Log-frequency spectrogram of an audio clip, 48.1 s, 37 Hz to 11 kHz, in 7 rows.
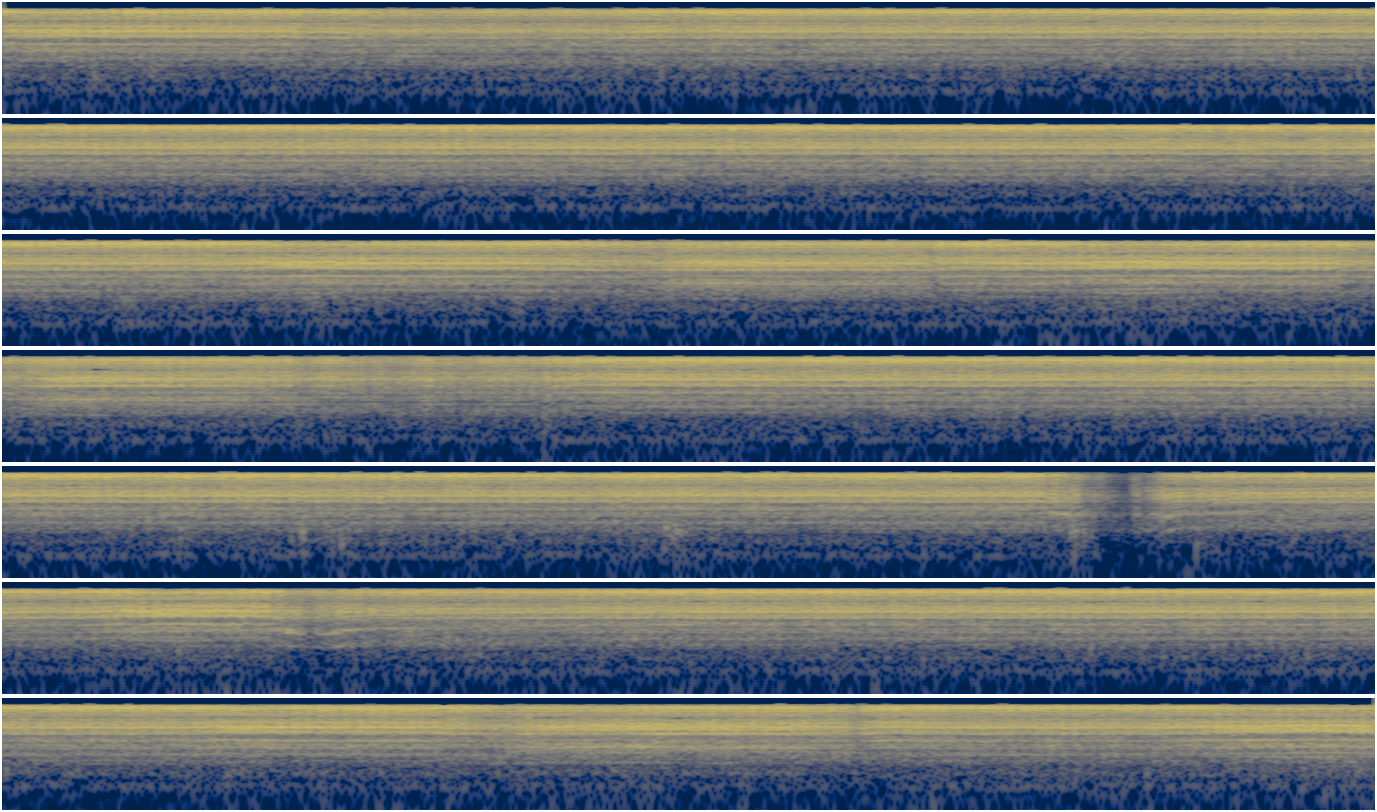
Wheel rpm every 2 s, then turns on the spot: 160, 160, 160, 160, 160, 160, 160, 160, 160, 160, 160, 160, 160, 160, 160, 160, 130, 150, 150, 160, 160, 160, 160, 160.
none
